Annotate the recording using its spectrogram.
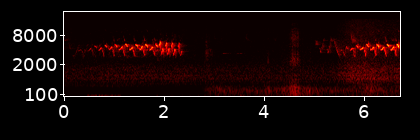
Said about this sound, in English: There's your Butterbutt Warblers. Butterbutt, the fantastic other name for yellow-rumped warbler.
